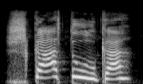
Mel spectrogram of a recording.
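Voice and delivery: very slow, over-articulated; slow exaggerated mouthing. Shown as a demonstration. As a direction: stretch every syllable for lip-reading. Mouthing the word for lip-reading.

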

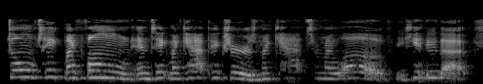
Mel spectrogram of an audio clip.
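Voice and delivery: high, soft, pouty whine; mock pleading. Cat lover begging phone thief to spare cat pictures, mock pleading.

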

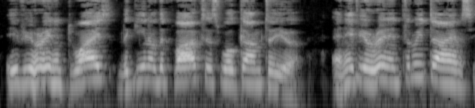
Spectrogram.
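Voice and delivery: put-on grand old woman making an offer; old fairy woman. Fairy explains the magic bell.

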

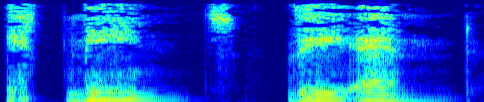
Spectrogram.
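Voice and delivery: slow, measured pronouncement; stated gravely. A narrator's reading. Mage answering his alarmed brother, slow and measured. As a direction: state it slowly, with finality. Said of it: "Raistlin stated".

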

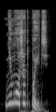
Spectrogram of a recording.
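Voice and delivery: high, loud blurted disbelief; выпалила. A narrator's reading. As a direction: blurt it out in a high, incredulous girl's voice. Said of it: "выпалила". (выпалить высоким голосом, не веря)

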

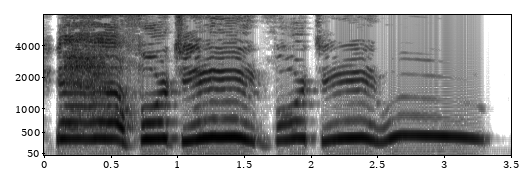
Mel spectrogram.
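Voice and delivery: very high, loud gleeful chant; kids cheering. Retold or imitated. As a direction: yell it like kids who just scored. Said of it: "the kids are all like".

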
